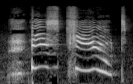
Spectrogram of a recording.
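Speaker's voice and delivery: put-on extremely high girlish squeal; gushing announcement. A narrator's reading. Girl announcing crush over injured Lupin, squealed. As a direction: squeal it out, smitten. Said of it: "another one announced".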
